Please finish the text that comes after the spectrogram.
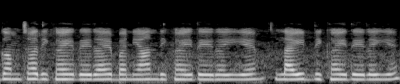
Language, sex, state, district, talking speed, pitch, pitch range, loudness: Chhattisgarhi, female, Chhattisgarh, Rajnandgaon, 225 wpm, 235 Hz, 230-240 Hz, -15 LUFS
